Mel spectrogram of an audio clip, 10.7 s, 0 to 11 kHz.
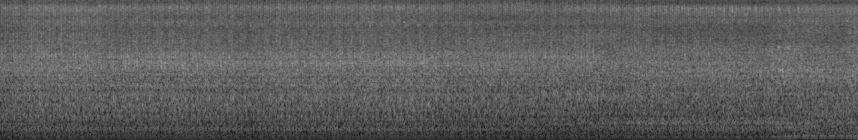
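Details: Oliver 1550 diesel tractor after rebuilding sticky number 6 injector with new nozzle set above 2000 psi: steady, even diesel clatter at idle with no skips or knocks; all cylinders firing cleanly, normal idle.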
